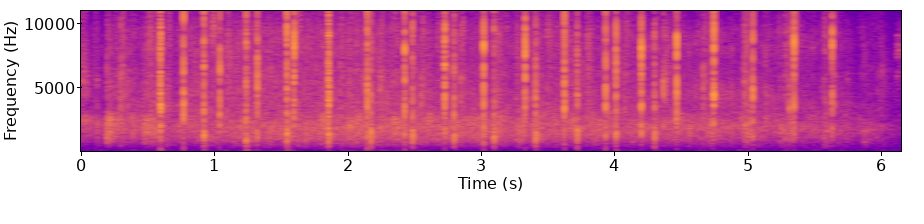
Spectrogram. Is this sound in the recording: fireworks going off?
no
